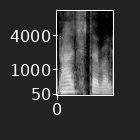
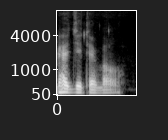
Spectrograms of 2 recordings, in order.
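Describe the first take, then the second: First: The middle 'e' sound is dropped. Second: The middle 'e' sound is pronounced. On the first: The speaker calls it right. "you're going to pronounce it correctly" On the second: The speaker calls it wrong. "rather than"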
